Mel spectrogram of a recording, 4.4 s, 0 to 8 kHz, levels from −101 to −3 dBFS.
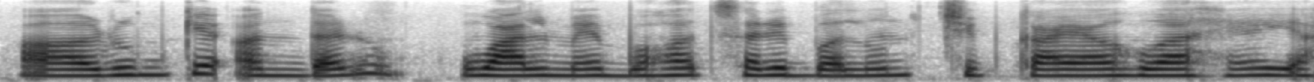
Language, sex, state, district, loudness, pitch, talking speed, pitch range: Hindi, female, Assam, Kamrup Metropolitan, -18 LUFS, 245 Hz, 175 wpm, 240-255 Hz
